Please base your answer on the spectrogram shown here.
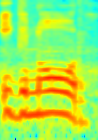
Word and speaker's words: ignore: बोलता है अगर जी किसी वर्ड के मिडल में आ जाता है तो हम वहाँ पे उसको प्रोनाउंस करेंगे।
